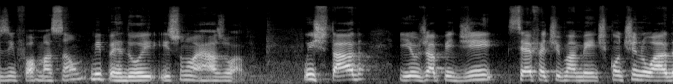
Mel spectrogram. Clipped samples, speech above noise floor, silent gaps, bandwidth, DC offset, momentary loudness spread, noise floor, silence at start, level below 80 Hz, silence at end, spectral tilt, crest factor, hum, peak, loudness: under 0.1%; 27 dB; none; 16.5 kHz; under 0.1%; 8 LU; -40 dBFS; 0 s; -54 dBFS; 0 s; -4.5 dB/octave; 12 dB; none; 0 dBFS; -14 LUFS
